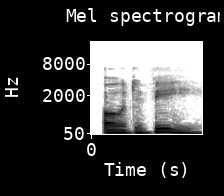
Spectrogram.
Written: eau de vie

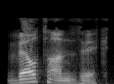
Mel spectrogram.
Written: weltansicht

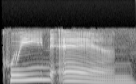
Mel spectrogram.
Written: Queen Anne

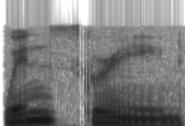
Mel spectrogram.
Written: windscreen

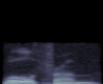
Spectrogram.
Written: wolfram

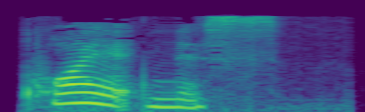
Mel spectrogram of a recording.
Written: quietness

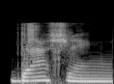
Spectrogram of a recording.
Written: dashingness

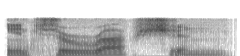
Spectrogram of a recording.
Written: interruption

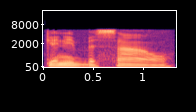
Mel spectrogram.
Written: Guinea-Bissau

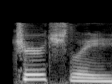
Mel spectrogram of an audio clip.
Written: churchliness

